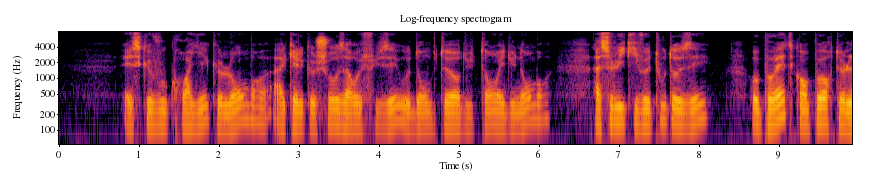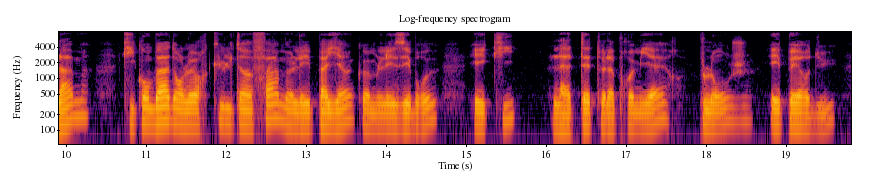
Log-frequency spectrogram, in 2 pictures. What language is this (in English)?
French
